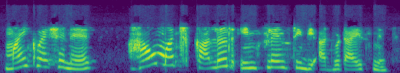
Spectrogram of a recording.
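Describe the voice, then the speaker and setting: A woman's voice: sits high, sing-song, normal speed. A woman with an Indian accent formally putting a question at an online seminar. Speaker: assistant professor asking a question. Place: online call. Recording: tinny phone-like call audio.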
